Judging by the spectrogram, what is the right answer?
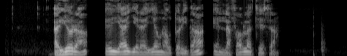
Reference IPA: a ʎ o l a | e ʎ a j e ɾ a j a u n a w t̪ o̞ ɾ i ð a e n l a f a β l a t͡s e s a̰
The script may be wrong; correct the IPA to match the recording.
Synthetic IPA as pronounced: a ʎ o ɾ a | e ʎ a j e ɾ a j a w n a w t̪ o̞ ɾ i ð a e n l a f a β l a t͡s e s a̰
